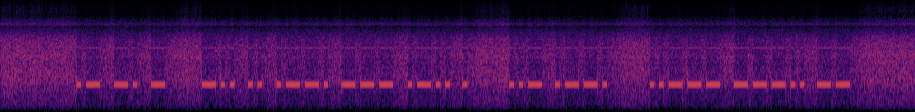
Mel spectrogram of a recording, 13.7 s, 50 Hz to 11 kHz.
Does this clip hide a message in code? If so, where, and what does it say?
Yes: Morse code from 1.1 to 12.8 s, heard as a keyed tone, hand-sent with a paddle, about 17 wpm, 860 Hz, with radio static. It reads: ANT DIPOLE UP 28M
